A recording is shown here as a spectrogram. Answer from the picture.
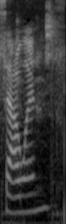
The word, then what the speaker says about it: Samhain: How do you say it correctly? – Samhain. It's a Celtic word.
